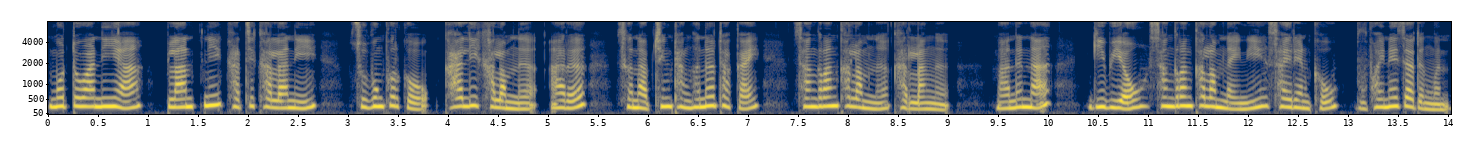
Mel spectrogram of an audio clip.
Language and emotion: Bodo, neutral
